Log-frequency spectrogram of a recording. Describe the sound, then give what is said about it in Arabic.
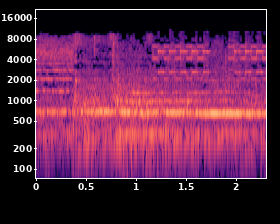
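A telephone rings with a continuous, loud electronic trill of steady high tones that holds without a break and no voices. “تليفون.”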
